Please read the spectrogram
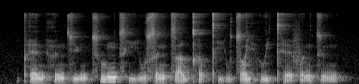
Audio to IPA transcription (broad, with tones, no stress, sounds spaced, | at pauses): pʰ ɛː˨ n h ɵ˨˧ n t͡s yː˨ ŋ t͡sʰ uː˥ ŋ t͡sʰ iː˨˥ w s ɐ˧ ŋ t͡s aː˨ w kʰ ɐ˨ p̚ t̪ʰ iː˨ w t͡s ɔː˧ j h uː˨˥ j t̪ʰ ɛː˨˩ f ɐ˨˥ ŋ t͡s ɵ˨ n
